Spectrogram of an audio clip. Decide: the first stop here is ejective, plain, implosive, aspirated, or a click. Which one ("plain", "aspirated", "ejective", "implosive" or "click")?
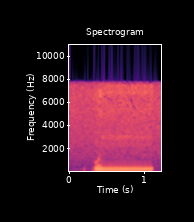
plain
